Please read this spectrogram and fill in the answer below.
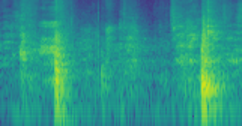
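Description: Excited pit bull-type dog making short, strange noises, with a sharp burst about half a second in.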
